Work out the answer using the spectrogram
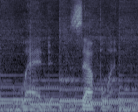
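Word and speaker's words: Led Zeppelin: his band's new name he removed the a so it wouldn't be pronounced lead and that's where we got lead Zeppelin there is evidence the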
